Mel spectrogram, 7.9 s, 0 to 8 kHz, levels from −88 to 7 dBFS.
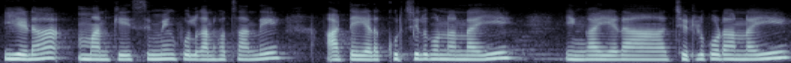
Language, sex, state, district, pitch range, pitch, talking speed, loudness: Telugu, female, Andhra Pradesh, Annamaya, 195-215 Hz, 205 Hz, 115 wpm, -17 LUFS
